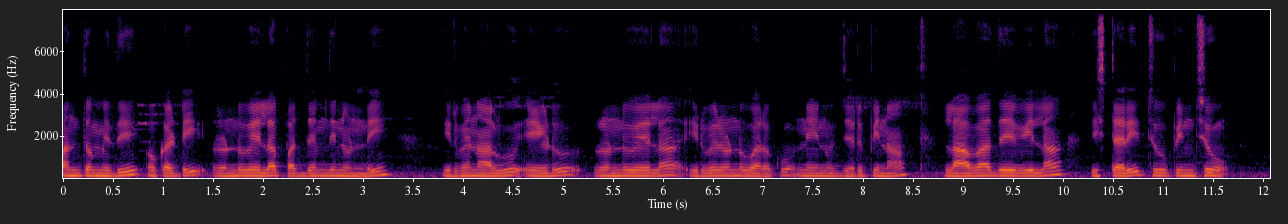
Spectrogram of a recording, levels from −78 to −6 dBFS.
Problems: constant background noise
